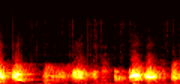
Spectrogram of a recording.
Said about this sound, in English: Well, I'll be darned, there's that mad dog, Adolf. Look at that bear chasing him.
